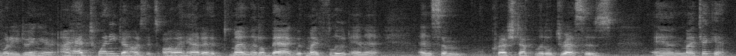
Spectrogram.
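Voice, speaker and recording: Older lady spinning long stories in an interview, lowish voice, roomy echo, bit of hiss. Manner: rambling anecdotes with soft trailing asides and laughs. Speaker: interview guest. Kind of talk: storytelling in a podcast interview. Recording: roomy echo with faint ambient noise.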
